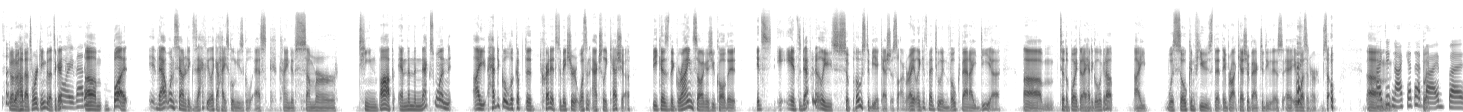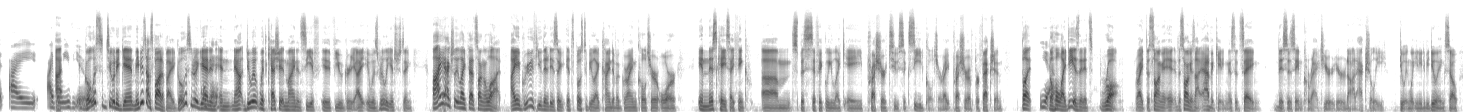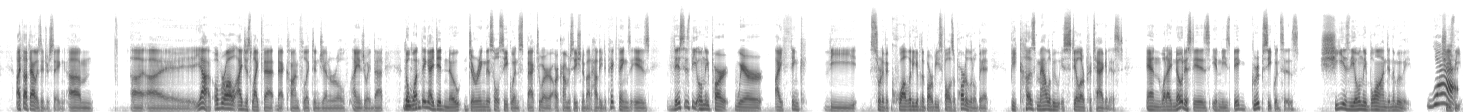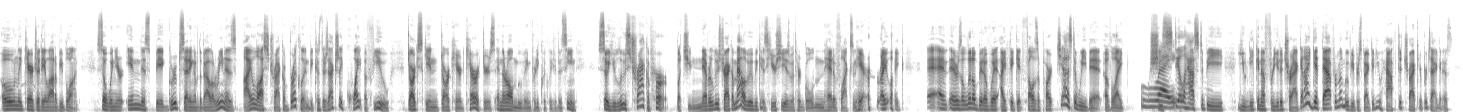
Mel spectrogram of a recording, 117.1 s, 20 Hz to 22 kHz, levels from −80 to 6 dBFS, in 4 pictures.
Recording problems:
none

